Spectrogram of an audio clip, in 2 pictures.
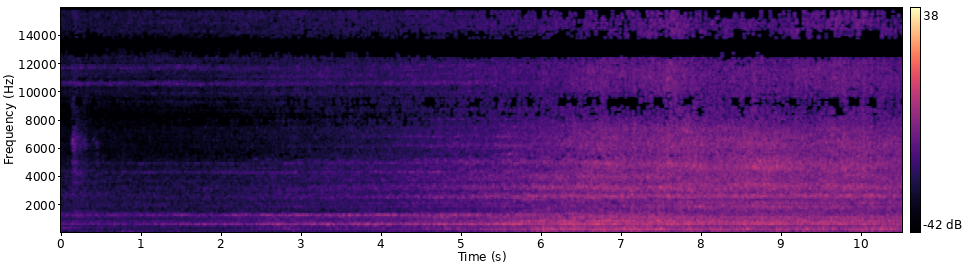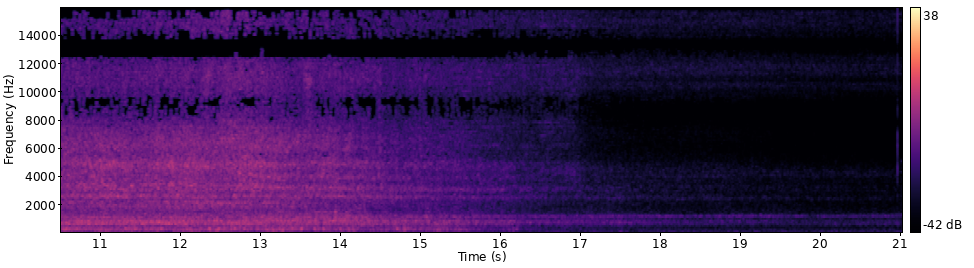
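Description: Odakyu 70000 series GSE Romancecar electric train passing through the station at speed without stopping. The rumble of wheels on rail and the running noise build as it approaches, stay loud for about ten seconds as the cars go by, then fade as it pulls away.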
